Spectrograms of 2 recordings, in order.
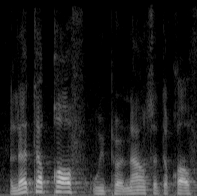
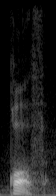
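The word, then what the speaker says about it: قاف: When we connect the root of our tongue with the uvula, that is the pronunciation of letter qaf.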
